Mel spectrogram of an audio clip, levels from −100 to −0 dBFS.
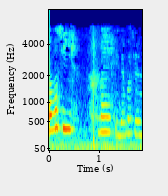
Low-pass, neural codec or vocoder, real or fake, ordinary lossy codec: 7.2 kHz; codec, 16 kHz in and 24 kHz out, 2.2 kbps, FireRedTTS-2 codec; fake; MP3, 24 kbps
